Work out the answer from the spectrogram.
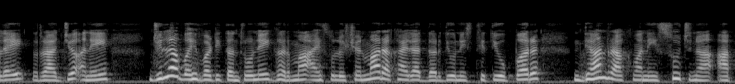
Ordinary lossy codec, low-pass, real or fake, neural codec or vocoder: none; 7.2 kHz; fake; vocoder, 44.1 kHz, 80 mel bands, Vocos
